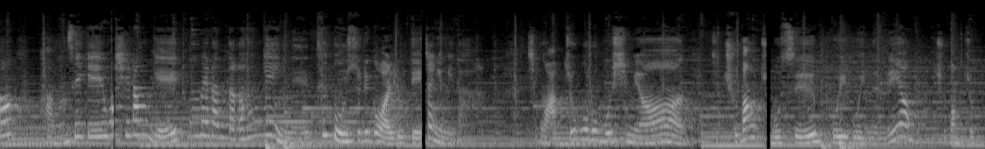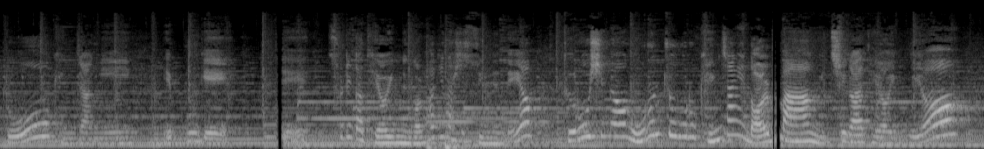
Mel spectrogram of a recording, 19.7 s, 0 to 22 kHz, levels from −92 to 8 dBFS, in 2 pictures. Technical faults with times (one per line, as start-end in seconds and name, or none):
1.09-1.16 damaged data in a compressed stream
4.19-4.26 damaged data in a compressed stream
7.62-7.71 damaged data in a compressed stream
12.58-12.67 damaged data in a compressed stream
17.54-17.66 damaged data in a compressed stream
